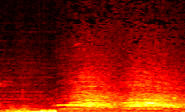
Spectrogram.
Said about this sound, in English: People were excited as the parade started rolling through the streets of South LA. There was a lot of shouting and cheering.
